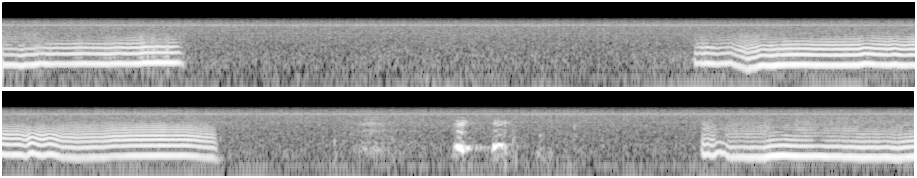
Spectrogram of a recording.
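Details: Snoring from a sleeping pet cat: three long whistling breaths, the middle one wavering in pitch over two seconds, with brief soft clicks in the quiet gap between.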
